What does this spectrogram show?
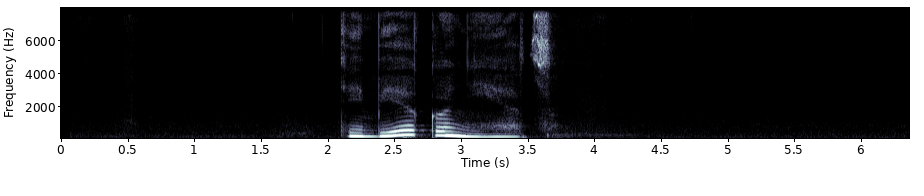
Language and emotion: Russian, sad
